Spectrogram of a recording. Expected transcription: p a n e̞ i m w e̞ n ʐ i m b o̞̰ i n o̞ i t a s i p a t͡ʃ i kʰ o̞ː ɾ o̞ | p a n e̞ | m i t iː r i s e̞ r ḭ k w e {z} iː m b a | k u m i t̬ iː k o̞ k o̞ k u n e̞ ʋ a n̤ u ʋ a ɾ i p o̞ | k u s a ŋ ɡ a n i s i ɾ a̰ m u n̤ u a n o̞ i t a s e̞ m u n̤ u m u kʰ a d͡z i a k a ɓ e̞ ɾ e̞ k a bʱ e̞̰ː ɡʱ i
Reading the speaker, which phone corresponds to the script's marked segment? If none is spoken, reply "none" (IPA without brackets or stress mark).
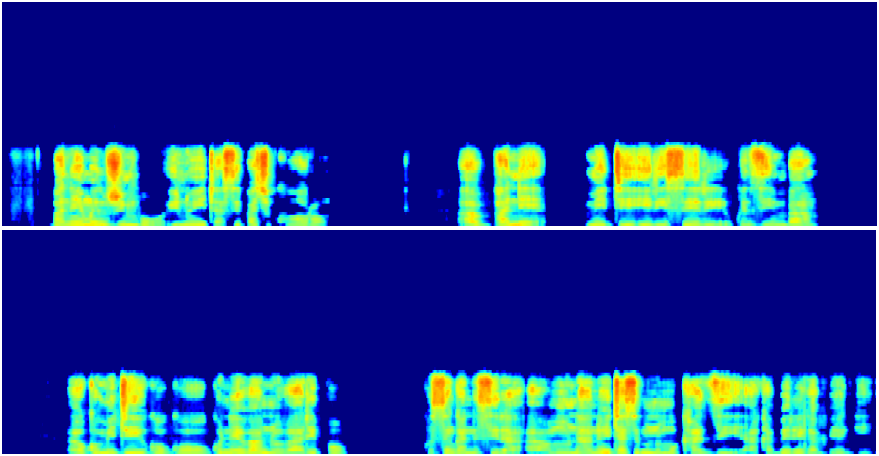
z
